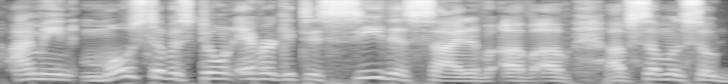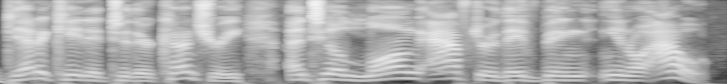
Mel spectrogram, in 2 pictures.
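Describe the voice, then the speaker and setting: Male interview host, fairly high voice, effusive, admiring, conversational, very dry close sound. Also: expressive, a little fast, few pauses, fairly bright tone, dry recording.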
